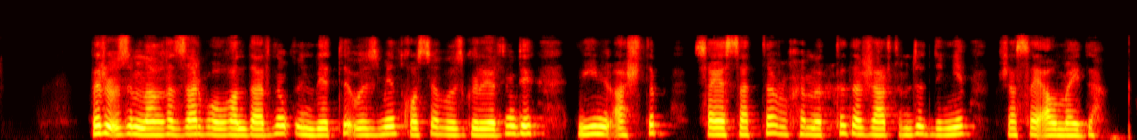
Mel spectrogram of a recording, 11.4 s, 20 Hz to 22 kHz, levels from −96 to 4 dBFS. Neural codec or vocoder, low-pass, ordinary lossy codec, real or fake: codec, 16 kHz, 2 kbps, X-Codec, WavLM features, trained on Multilingual LibriSpeech; none; none; fake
